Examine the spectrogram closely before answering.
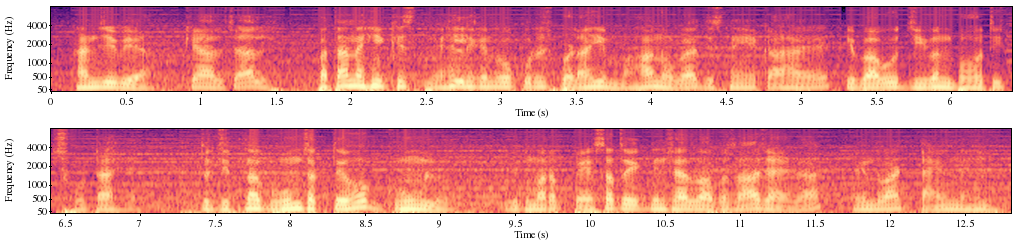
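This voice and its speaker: With music in the background, a man speaks at a moderate pace in a fairly high pitch. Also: ordinary pitch variation. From Jaipur, Rajasthan, India. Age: 20s. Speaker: travel vlogger. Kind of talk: travel vlog narration to camera.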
